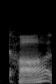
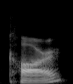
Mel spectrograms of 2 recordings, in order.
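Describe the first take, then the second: First: The final R sound is dropped. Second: The final R sound is pronounced. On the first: "don't pronounce their R's. So we say car" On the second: "instead of car"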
